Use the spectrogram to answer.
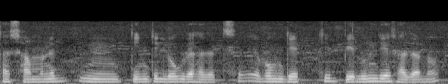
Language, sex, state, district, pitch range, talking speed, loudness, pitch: Bengali, male, West Bengal, Cooch Behar, 120-135 Hz, 160 wpm, -17 LUFS, 125 Hz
